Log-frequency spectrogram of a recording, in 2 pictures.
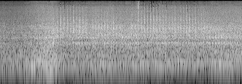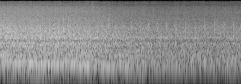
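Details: Ford engine idling: steady knock at about three per second over the idle, caused by a bent flexplate that took a while to diagnose.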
